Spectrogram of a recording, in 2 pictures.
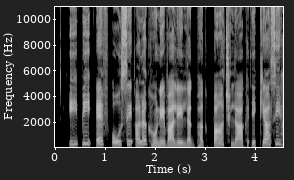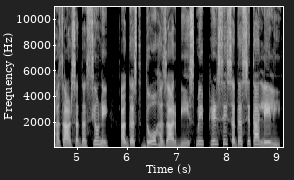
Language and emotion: Hindi, neutral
